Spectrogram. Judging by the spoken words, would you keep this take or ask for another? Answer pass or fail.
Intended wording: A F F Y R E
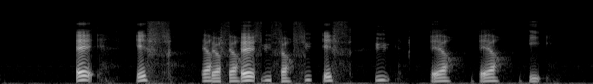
fail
